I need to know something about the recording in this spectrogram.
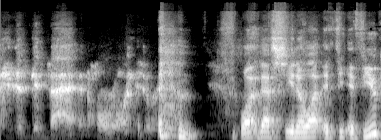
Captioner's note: coughs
